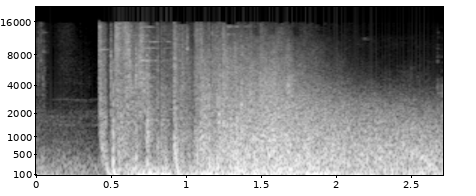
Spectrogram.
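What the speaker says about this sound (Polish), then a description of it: "Zbiornik paliwa może eksplodować." A fuel tank blows up in the video game Cyberpunk 2077 with one sudden loud blast, followed by a long roaring rumble and crackling debris that slowly fades, with no voices over it.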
